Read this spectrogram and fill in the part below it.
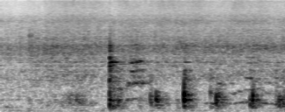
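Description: Garlic and chopped onion frying in a pan are stirred, a soft steady sizzle broken by several scraping spoon strokes at irregular intervals, close and moderately loud, with no talk.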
